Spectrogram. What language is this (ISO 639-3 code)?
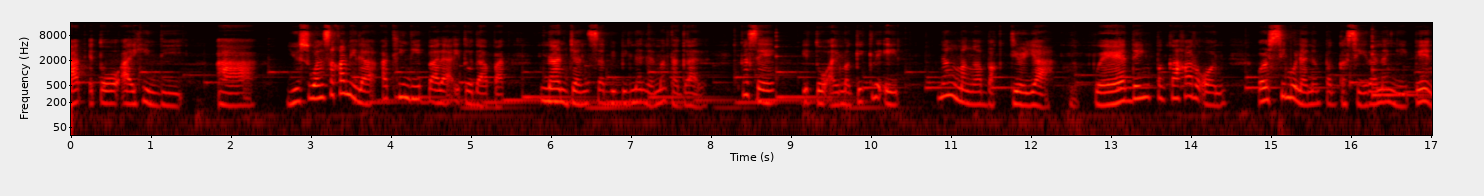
fil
